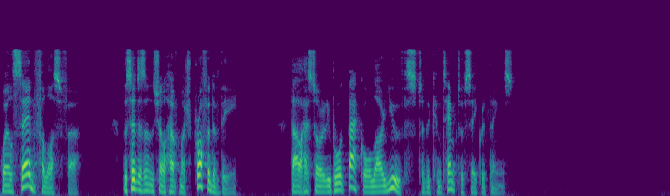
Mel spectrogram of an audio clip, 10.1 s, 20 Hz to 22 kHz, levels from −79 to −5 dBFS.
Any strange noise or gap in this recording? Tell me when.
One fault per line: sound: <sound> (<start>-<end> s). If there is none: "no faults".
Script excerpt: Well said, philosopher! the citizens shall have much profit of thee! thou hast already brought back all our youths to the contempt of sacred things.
no faults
